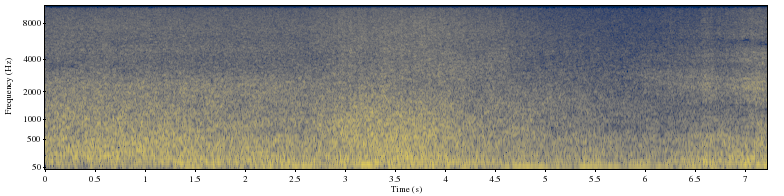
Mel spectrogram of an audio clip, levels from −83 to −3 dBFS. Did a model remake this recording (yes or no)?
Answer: no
